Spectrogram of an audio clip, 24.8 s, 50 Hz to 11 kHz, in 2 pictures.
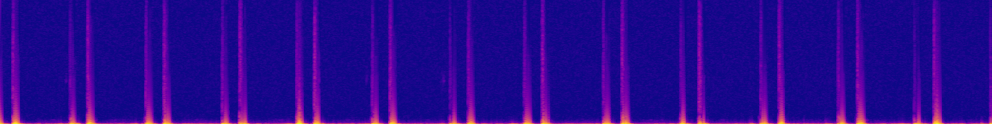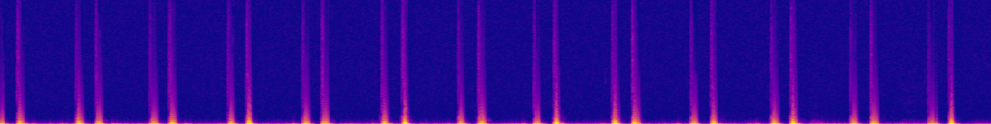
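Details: Heart sounds: steady, regular paired heart thumps at about 62 beats a minute.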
